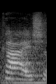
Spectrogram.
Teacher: a penúltima sílaba, que é o cai, ela é a mais forte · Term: paroxítona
